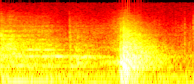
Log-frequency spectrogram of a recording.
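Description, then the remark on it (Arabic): A door is shut with a single dull thump that rings out briefly before fading, preceded by a faint, steady low hum in the background. “أقفل الباب وراءك”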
